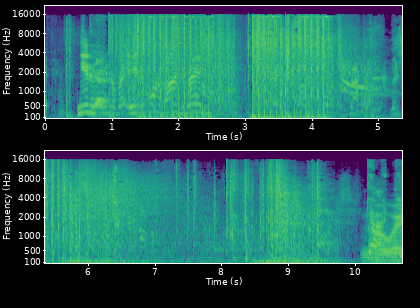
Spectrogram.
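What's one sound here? Gunfire bursts out in quick rattling volleys.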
